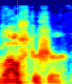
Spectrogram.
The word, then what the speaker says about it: Gloucestershire: Born near Dursley, Gloucestershire, or Gloucestershire, actually, is how the British English pronounce it, Gloucestershire.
